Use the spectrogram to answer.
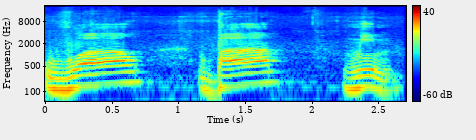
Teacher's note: এটাকে বলা হয় কি যে দুই ঠোঁট থেকেই নাকি উচ্চারিত হয় এটা। তাহলে তিনটা উচ্চারণ হয় দুই ঠোঁট থেকে, সেটা হচ্ছে ওয়াও, বা, মিম।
